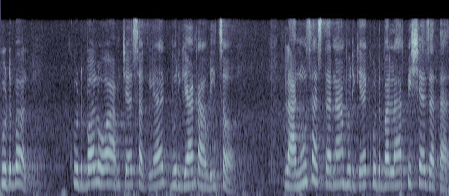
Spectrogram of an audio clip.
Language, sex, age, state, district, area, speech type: Goan Konkani, female, 30-45, Goa, Quepem, rural, spontaneous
